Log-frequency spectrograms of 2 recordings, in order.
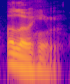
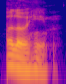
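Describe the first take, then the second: No difference in how they are said.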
